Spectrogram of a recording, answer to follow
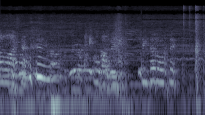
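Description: Electric hair clippers buzzing steadily, fading out about three seconds in, under a child's voice.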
